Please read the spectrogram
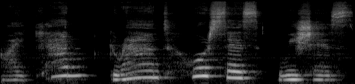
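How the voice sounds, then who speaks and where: A woman in a put-on character voice pitches high and swings her pitch very widely. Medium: read story.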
